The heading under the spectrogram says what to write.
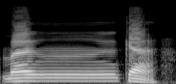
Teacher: di sini samarkan suara nunnya kepada huruf Kaf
